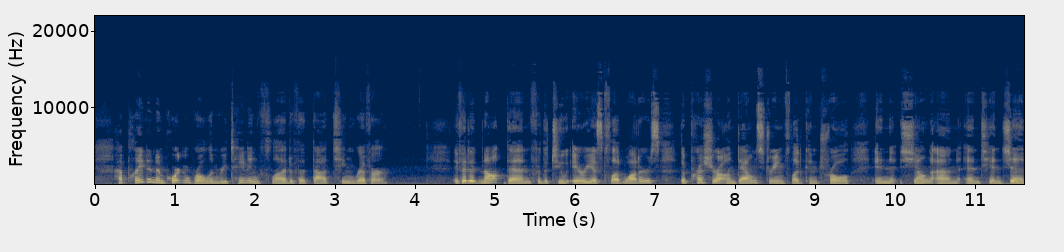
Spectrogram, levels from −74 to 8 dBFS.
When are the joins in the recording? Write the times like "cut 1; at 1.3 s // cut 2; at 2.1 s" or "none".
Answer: cut 1; at 2.5 s // cut 2; at 6.4 s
